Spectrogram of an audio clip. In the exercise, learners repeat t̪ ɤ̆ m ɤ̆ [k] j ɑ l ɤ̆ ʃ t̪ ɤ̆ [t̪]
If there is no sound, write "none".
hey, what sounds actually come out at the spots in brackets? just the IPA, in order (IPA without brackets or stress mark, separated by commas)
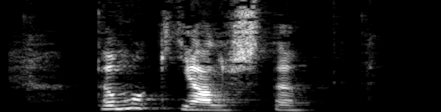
k, none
